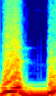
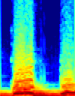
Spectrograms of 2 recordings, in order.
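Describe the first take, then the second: First: গদ্য with an open "aw" first vowel, "gawddo"; wrong pronunciation demo. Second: গদ্য with a closed "o" first vowel, "goddo"; correct pronunciation demo. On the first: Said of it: "এগুলো কিন্তু গদ্য না". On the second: Teacher correcting students, গদ্য with a closed "o". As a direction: say গদ্য as "god-do", rounded o. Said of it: "এটা হচ্ছে কি?". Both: Shown as a demonstration.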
